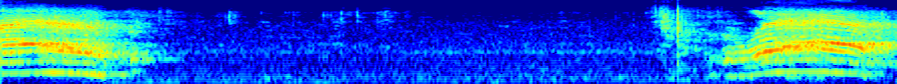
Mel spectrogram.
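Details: Healthy male newborn after vernix and blood clots were removed during cleaning: two loud, clear, strong cries separated by a pause for breath, healthy lungs, no murmur and no respiratory distress, a normal newborn cry.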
